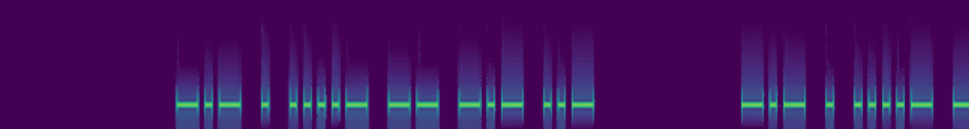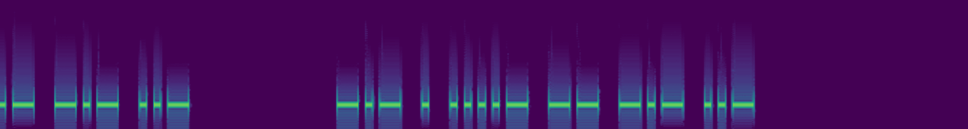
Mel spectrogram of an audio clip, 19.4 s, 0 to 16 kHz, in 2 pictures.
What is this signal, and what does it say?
Morse code, heard as a keyed tone, about 17 wpm, 700 Hz. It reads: KE4MKU KE4MKU KE4MKU
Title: USA Call Signs - 6 Characters - Repeated 3x - 17wpm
